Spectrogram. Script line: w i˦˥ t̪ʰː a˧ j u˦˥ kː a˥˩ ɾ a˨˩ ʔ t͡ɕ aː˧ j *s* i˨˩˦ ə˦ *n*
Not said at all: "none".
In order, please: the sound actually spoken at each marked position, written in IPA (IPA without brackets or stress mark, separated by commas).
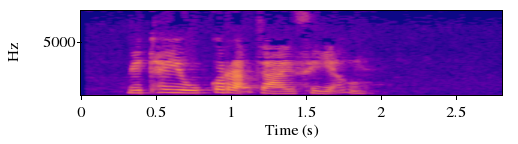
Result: s, ŋ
